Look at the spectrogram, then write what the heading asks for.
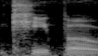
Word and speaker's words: Kipo: And then I'm Kipo, mid laner for PBnJ. Okay, so good news is I've been pronouncing Kipo, right? Yeah. Sweet.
